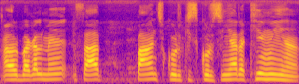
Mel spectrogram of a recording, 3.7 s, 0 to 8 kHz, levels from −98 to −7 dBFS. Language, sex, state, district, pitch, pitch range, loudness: Hindi, male, Madhya Pradesh, Katni, 175 Hz, 170-185 Hz, -16 LUFS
